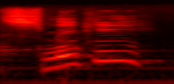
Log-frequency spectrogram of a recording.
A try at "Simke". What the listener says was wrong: No, you said Sminky. it's Simke. It's very clearly spelled S-I-M-K-E. Simke.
